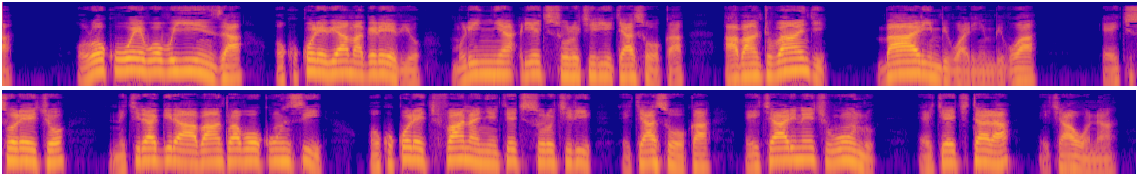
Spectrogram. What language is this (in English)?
Ganda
